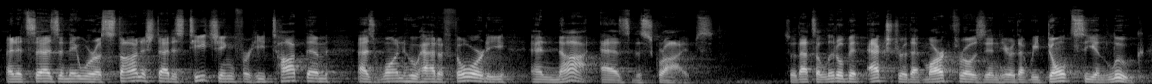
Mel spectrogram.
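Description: A man with a deep, booming voice, teaching a Bible study in an informal, conversational, self-deprecating way with halting pauses and casual asides. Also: a bit bright. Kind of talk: informal expository sermon. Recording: long echoing hall reverb.

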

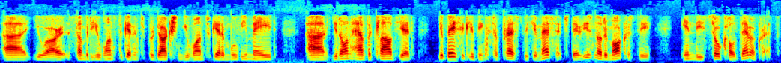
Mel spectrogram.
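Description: A man's voice: on the low side, fairly even intonation, fast talker, slightly rough, no echo. Man on a tinny phone line. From Austria. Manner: emphatic, preaching conviction. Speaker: guest author. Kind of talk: radio interview.

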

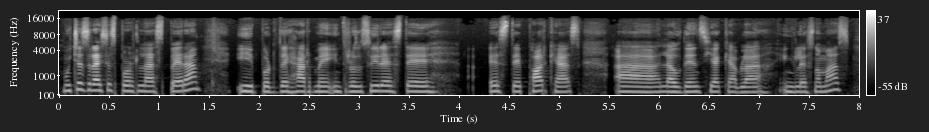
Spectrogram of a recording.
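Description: Casting: Mexican-accented woman in her thirties, upbeat podcast host, smooth voice, dry close mic. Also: medium pitch, no room sound. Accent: Mexican Spanish. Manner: upbeat, encouraging, chatty with laughs. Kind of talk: solo podcast intro.

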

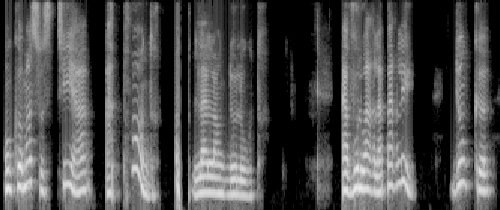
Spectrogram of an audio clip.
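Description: Slow, mellow woman speaking French. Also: mid-range voice. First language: Italian. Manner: measured and thoughtful, with frequent hesitations. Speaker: interview guest, language teaching specialist. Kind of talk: explanatory interview answer.

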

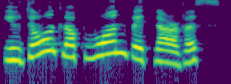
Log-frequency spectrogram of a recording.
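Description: A woman hosts a friendly interview in a fairly high voice. She reacts eagerly and keeps encouraging her guest. The recording is dry and close. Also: animated, takes it slowly, no room sound, muffled recording. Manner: enthusiastic, encouraging, exclaims often. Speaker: interview host. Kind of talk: casual interview chat.

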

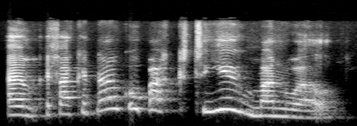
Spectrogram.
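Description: Woman host on a call, slightly high-pitched, polite and appreciative. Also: very animated, normal speed. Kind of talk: moderating a video call discussion.

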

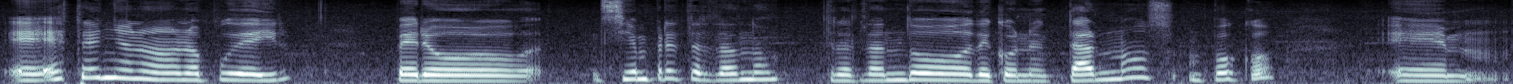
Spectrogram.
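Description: A young woman from Ecuador talks casually as an interview guest. Her voice sits a little high, and she speaks hesitantly, often pausing on fillers before going on, with quick laughs along the way. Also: a little mellow, a little hiss or hum. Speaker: guest, singer.

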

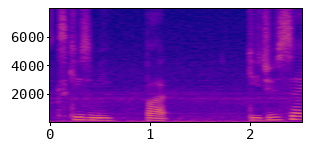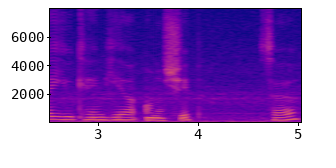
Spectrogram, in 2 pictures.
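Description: A caring little boy, eager and earnest, pressing with his questions, as a woman reads him in a storybook. The voice is low and mellow, and the pace is slow. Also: slight background noise, rough recording.

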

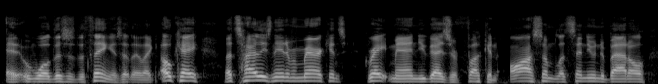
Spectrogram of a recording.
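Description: A man chatting casually on a podcast, telling rambling stories with many restarts and animated asides. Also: mid-range voice, quick pace, no room sound, clean studio sound.

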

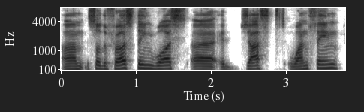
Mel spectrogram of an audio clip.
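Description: A man's voice: fairly high pitch, slow, no room sound, clean studio sound. A middle-aged man with a German accent, a water polo coach talking in a casual interview, hesitant with many fillers and restarts.

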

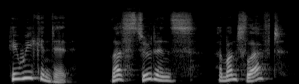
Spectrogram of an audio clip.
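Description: Man voicing a higher-pitched, inquisitive teenage schoolgirl. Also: very animated, a little slow, breathy edge, heavily acted. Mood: probing, curious. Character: curious teenage schoolgirl, probing and eager. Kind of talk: audiobook character dialogue.

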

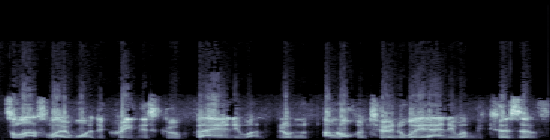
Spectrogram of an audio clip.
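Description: A young man with a very bright, sharp voice talks as a podcast guest. He stammers, restarting and blocking on words, and the audio comes through a remote call. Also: mid-range voice, level tone, quick pace, low-quality recording. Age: young adult. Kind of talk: interview conversation.

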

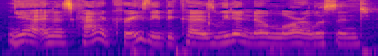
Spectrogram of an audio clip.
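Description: A woman's voice: fairly low pitch, moderate pace. A woman co-hosting a casual podcast, chatty and upbeat, with plenty of fillers. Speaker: podcast co-host. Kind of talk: casual chat.

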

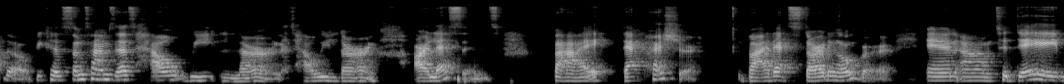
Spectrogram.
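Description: A woman from the Bahamas who grew up in Florida, hosting a chatty solo podcast with slow, deliberate spoken affirmations and a colloquial way of talking. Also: lowish voice, pushed and bright, echoey room, low-quality recording. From born in the Bahamas, raised in Florida. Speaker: podcast host. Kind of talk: casual monologue with spoken affirmations.

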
